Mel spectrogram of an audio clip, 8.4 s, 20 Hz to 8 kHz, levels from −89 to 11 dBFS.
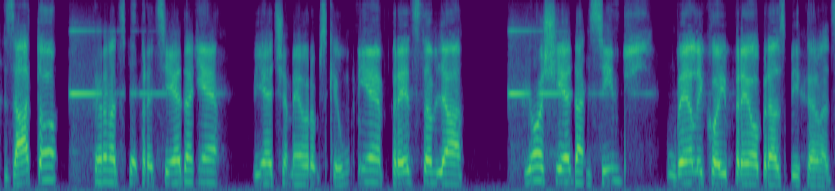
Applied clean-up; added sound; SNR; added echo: neural diffusion model UNIVERSE++.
